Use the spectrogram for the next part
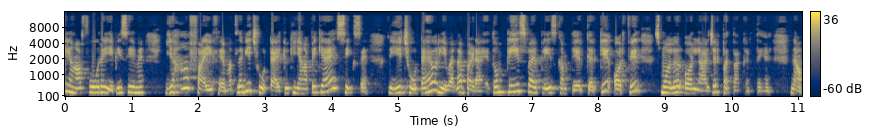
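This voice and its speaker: A woman teaching a maths revision lesson at a board. She explains step by step, mixes Hindi with English terms and often checks that students follow. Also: on the high side. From India. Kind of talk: exam revision lesson at a whiteboard.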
